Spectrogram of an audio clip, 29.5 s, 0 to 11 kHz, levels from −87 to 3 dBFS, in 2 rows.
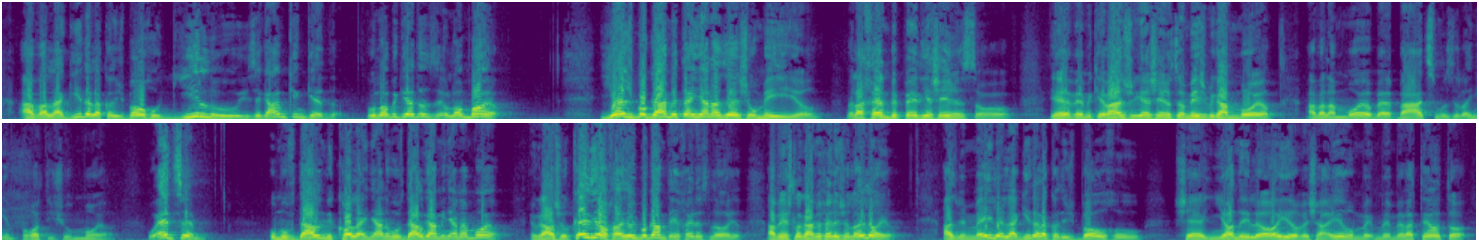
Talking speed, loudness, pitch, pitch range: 185 wpm, -13 LUFS, 190 Hz, 160-220 Hz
